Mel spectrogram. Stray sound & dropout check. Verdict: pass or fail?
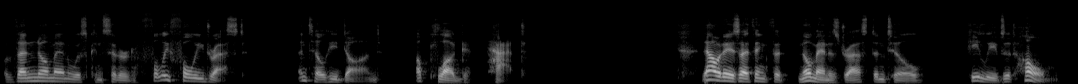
pass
